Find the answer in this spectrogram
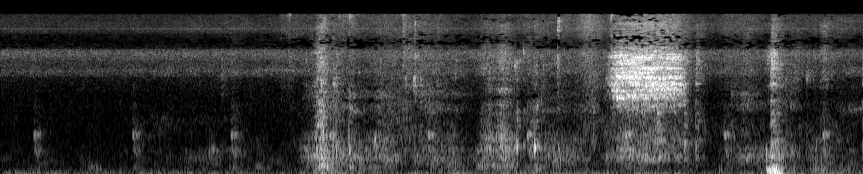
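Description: Faint clicks of dog nail clippers at a claw, about two a second, then a dog breathing out hard through its nose, loudest about five seconds in, and a soft thump near the end.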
